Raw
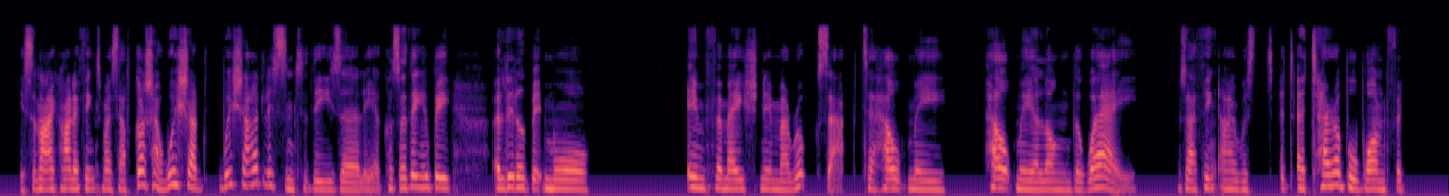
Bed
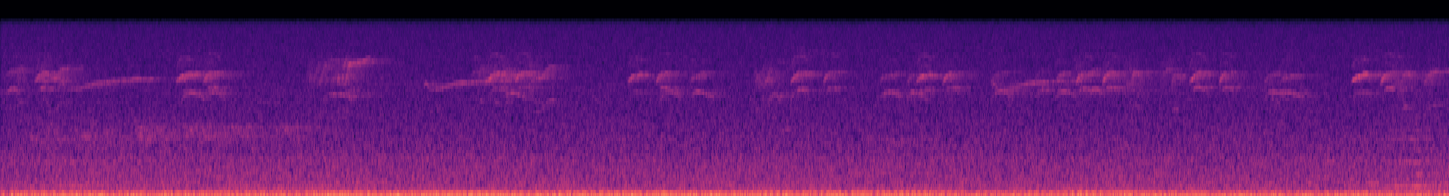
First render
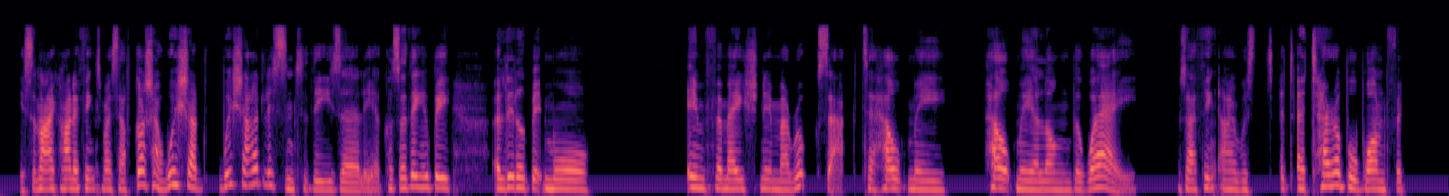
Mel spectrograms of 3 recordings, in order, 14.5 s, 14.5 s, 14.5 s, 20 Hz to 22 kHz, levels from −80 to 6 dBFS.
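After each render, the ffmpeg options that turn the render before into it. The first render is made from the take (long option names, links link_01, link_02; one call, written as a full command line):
ffmpeg -i in.wav -af "bandreject=frequency=60:width_type=h:width=4,bandreject=frequency=120:width_type=h:width=4" out.wav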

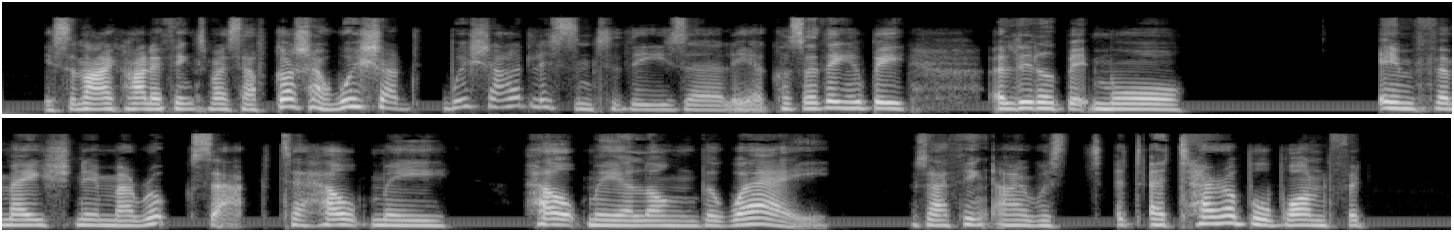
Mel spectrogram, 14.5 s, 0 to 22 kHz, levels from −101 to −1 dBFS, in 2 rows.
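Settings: ffmpeg -i in.wav -filter_complex "[0:a]asettb=1/sr,asplit=3[link_01][link_02][link_03];[link_01]atrim=end=1.904[link_04];[link_02]atrim=start=1.9:end=3.66,asetpts=PTS-STARTPTS,afade=type=in:duration=0.004:curve=qsin,afade=type=out:start_time=1.756:duration=0.004:curve=qsin,acompressor=threshold=-30dB:ratio=2:attack=3.2:release=140:knee=1:detection=peak[link_05];[link_03]atrim=start=3.656[link_06];[link_04][link_05]acrossfade=duration=0.004:curve1=hsin:curve2=qsin[link_07];[link_07][link_06]acrossfade=duration=0.004:curve1=qsin:curve2=hsin,asettb=1/sr,asplit=3[link_08][link_09][link_10];[link_08]atrim=end=10.004[link_11];[link_09]atrim=start=10:end=10.75,asetpts=PTS-STARTPTS,afade=type=in:duration=0.004:curve=qsin,afade=type=out:start_time=0.746:duration=0.004:curve=qsin,highshelf=frequency=9000:gain=9[link_12];[link_10]atrim=start=10.746[link_13];[link_11][link_12]acrossfade=duration=0.004:curve1=hsin:curve2=qsin[link_14];[link_14][link_13]acrossfade=duration=0.004:curve1=qsin:curve2=hsin" out.wav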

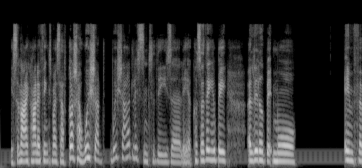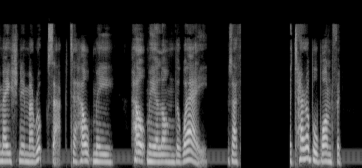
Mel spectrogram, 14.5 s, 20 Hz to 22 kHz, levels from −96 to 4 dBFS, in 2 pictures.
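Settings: ffmpeg -i in.wav -filter_complex "[0:a]asplit=3[link_01][link_02][link_03];[link_01]afade=type=out:start_time=9.04:duration=0.02[link_04];[link_02]asplit=2[link_05][link_06];[link_06]adelay=37,volume=-10.5dB[link_07];[link_05][link_07]amix=inputs=2:normalize=0,afade=type=in:start_time=9.04:duration=0.02,afade=type=out:start_time=10.77:duration=0.02[link_08];[link_03]afade=type=in:start_time=10.77:duration=0.02[link_09];[link_04][link_08][link_09]amix=inputs=3:normalize=0,asplit=3[link_10][link_11][link_12];[link_10]atrim=end=12.05,asetpts=PTS-STARTPTS,afade=type=out:start_time=12.046:duration=0.004:curve=hsin[link_13];[link_11]atrim=start=12.05:end=13.03,asetpts=PTS-STARTPTS,volume=0[link_14];[link_12]atrim=start=13.03,asetpts=PTS-STARTPTS,afade=type=in:duration=0.004:curve=hsin[link_15];[link_13][link_14][link_15]concat=n=3:v=0:a=1" out.wav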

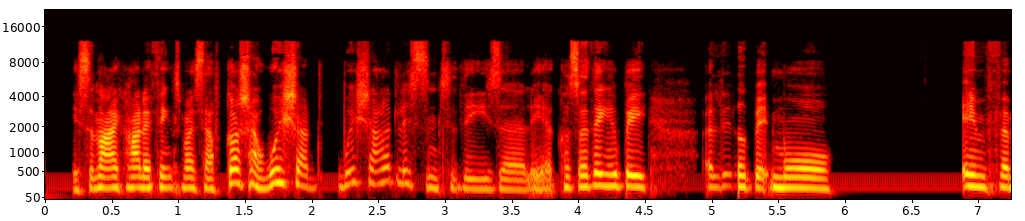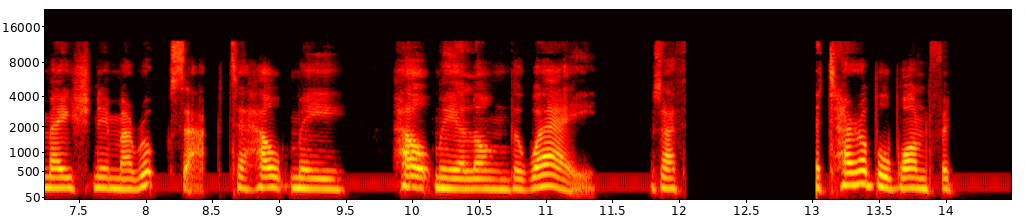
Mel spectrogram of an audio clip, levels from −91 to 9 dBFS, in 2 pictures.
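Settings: ffmpeg -i in.wav -filter_complex "[0:a]asplit=2[link_01][link_02];[link_01]atrim=end=5.2,asetpts=PTS-STARTPTS,afade=type=out:start_time=4.35:duration=0.85:curve=qsin[link_03];[link_02]atrim=start=5.2,asetpts=PTS-STARTPTS,afade=type=in:duration=0.004:curve=hsin[link_04];[link_03][link_04]concat=n=2:v=0:a=1" out.wav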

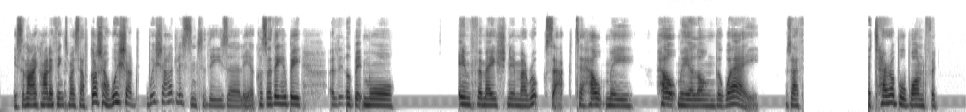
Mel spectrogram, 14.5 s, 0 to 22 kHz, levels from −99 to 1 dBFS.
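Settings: ffmpeg -i in.wav -af "asubboost=boost=3.5:cutoff=71" out.wav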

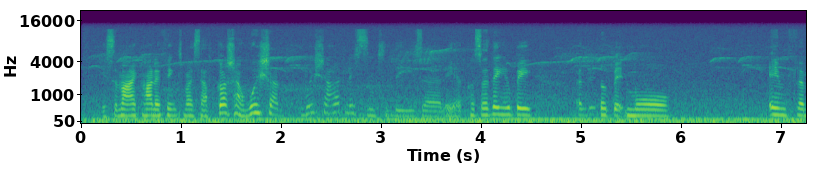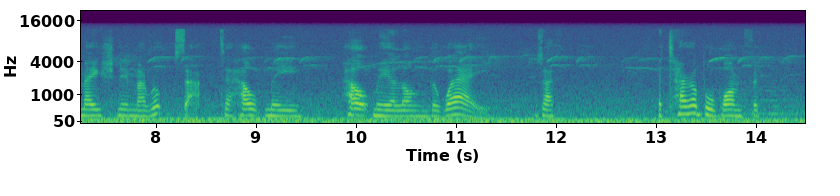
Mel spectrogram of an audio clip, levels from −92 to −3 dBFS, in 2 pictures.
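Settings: ffmpeg -i in.wav -i bed.wav -filter_complex "[1:a]volume=-5dB[link_01];[0:a][link_01]amix=inputs=2:normalize=0" out.wav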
